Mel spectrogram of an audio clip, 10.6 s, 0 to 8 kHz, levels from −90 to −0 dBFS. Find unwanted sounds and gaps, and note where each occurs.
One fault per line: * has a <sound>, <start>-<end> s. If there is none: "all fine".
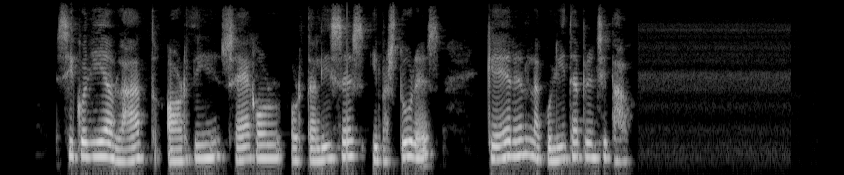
all fine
